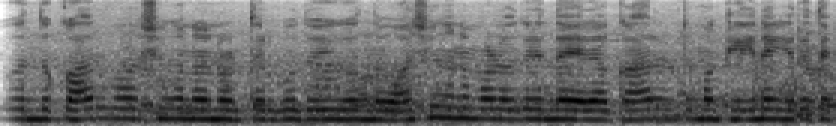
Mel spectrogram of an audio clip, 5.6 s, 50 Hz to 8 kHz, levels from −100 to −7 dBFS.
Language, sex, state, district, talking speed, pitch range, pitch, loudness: Kannada, female, Karnataka, Raichur, 140 wpm, 220-230 Hz, 225 Hz, -15 LUFS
